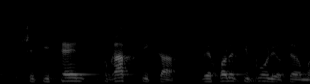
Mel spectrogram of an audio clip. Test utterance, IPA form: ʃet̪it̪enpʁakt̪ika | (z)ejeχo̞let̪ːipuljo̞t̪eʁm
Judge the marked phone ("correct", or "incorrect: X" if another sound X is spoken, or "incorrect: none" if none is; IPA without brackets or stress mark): incorrect: v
